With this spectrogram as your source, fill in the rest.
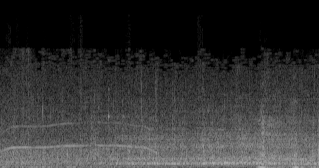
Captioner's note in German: Gelächter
